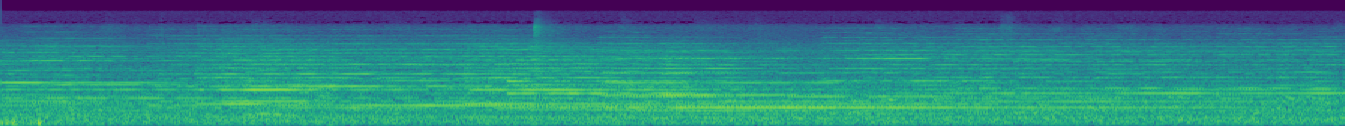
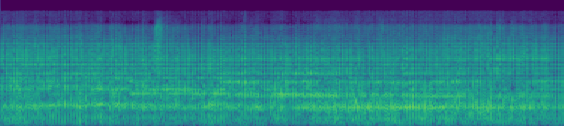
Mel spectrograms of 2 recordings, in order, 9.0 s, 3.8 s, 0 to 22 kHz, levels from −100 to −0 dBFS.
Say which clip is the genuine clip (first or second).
first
